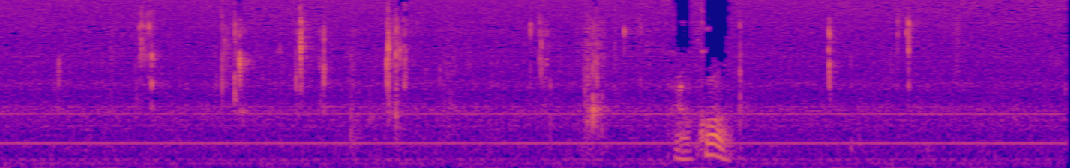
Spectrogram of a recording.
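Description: Food wrapping crinkles in a young man's hands.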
